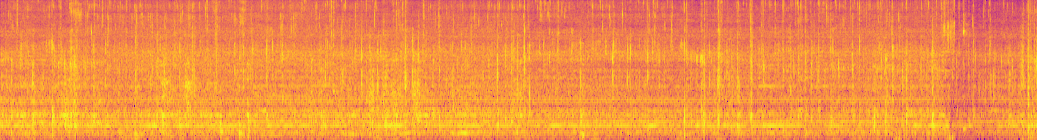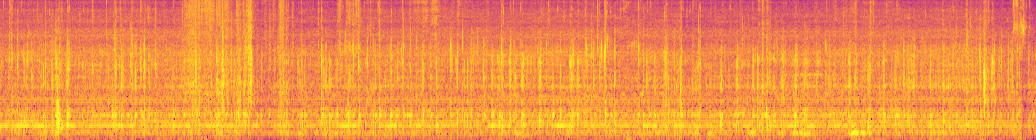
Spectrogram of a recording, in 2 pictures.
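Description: Self-heating hotpot heating up under its closed lid: water bubbling and fizzing inside the plastic box as the flameless heating pack reacts. A steady hum of a few tones runs underneath.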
